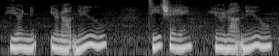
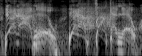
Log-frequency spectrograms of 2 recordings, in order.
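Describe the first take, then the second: First: Gentle. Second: High shrieking gremlin yell. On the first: Pretend. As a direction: tell them off tenderly. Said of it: "I'll just be like, gentle ones". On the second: Acted. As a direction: screech it like an angry gremlin. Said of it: "there's my gremlin voice".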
